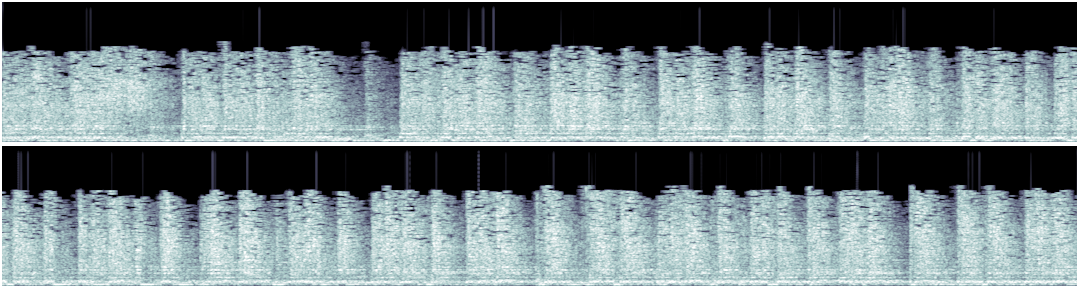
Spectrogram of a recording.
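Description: Loud festival drumming: rapid, even drum strokes keep up without a break, over a steady held tone.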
